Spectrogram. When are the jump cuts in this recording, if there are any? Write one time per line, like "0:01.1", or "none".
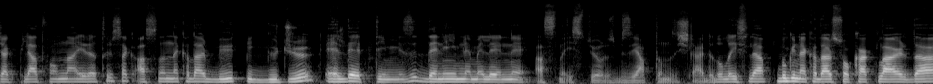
none

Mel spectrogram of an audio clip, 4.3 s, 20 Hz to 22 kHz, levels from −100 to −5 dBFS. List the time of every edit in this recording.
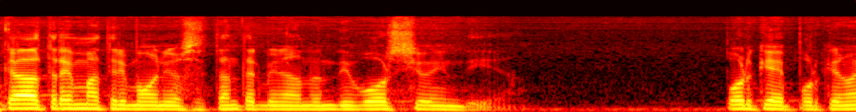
none

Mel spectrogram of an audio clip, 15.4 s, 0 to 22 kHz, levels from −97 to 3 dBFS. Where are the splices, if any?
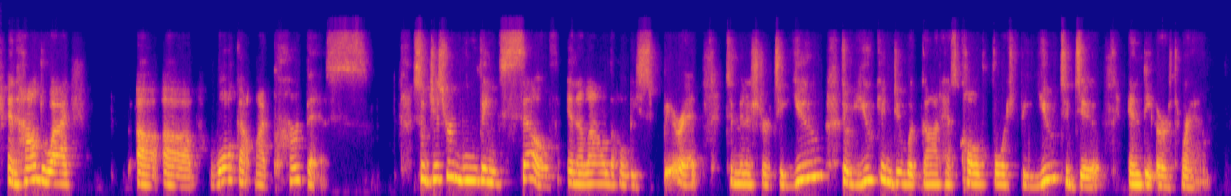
0:05.1
0:10.5

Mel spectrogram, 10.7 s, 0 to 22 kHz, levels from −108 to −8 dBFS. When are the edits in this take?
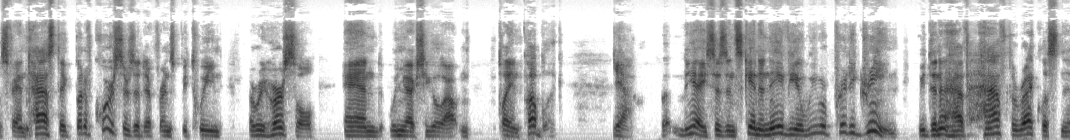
0:09.0

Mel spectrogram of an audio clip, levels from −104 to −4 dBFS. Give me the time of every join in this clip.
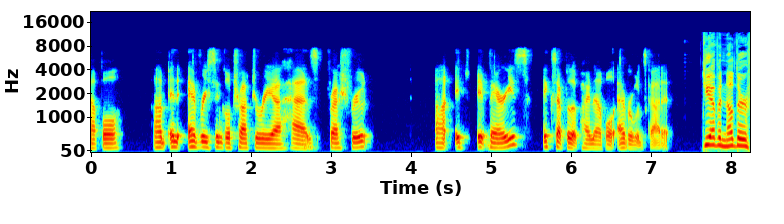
none

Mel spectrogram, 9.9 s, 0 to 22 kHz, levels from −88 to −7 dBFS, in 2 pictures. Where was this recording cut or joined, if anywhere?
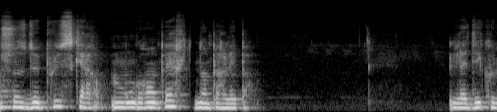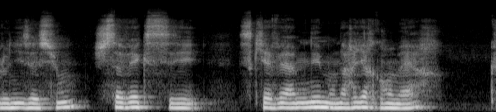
0:01.9
0:05.8

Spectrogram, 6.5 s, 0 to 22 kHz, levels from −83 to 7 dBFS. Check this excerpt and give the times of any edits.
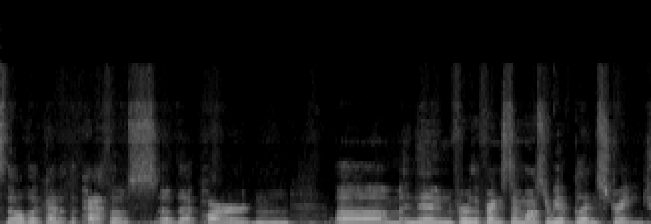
none

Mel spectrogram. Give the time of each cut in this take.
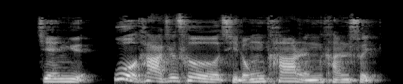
0:01.1

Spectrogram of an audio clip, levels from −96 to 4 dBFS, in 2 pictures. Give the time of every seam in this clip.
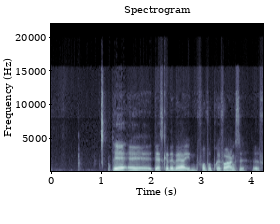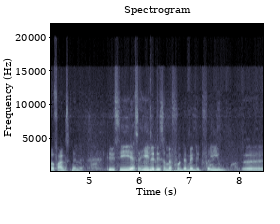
none

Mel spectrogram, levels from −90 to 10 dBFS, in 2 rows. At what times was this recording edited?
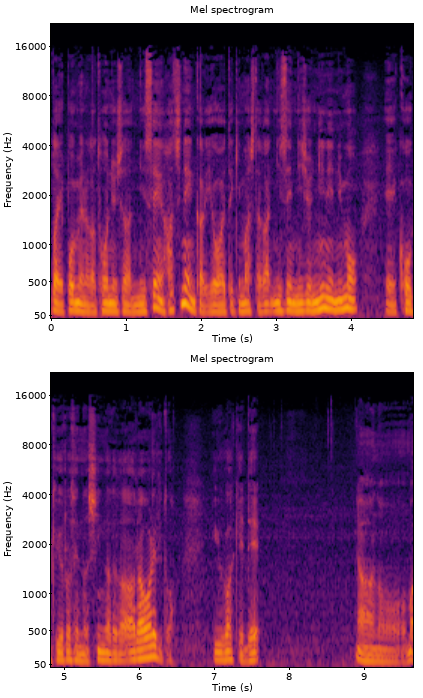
none

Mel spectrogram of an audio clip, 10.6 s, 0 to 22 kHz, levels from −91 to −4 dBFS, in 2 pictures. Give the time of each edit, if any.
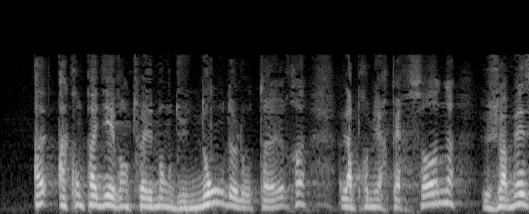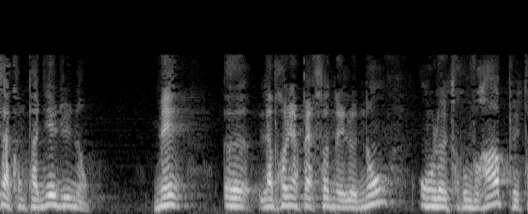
0:03.4

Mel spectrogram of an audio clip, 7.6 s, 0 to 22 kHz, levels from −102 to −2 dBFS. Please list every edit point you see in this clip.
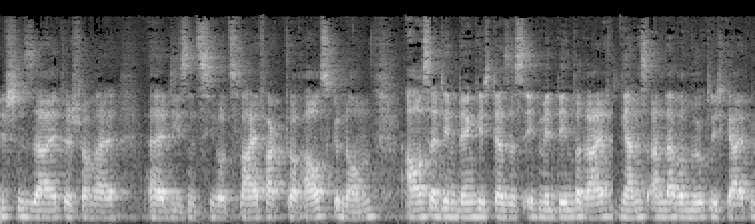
0:04.0
0:06.1

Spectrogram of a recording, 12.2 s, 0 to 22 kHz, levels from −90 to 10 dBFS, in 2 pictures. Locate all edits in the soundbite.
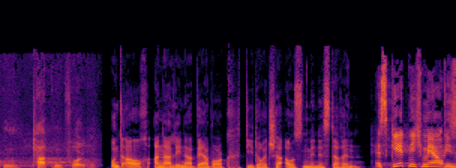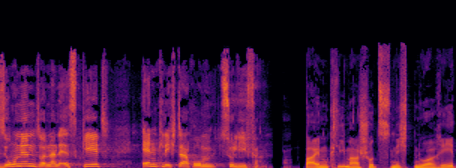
0:05.9
0:10.0

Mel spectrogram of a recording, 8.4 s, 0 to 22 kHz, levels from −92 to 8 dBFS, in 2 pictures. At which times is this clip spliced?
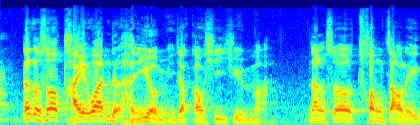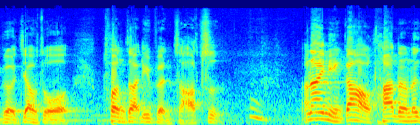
0:07.2

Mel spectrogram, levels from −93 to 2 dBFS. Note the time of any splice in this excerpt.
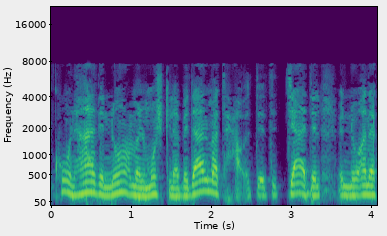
0:02.1

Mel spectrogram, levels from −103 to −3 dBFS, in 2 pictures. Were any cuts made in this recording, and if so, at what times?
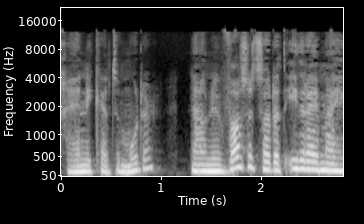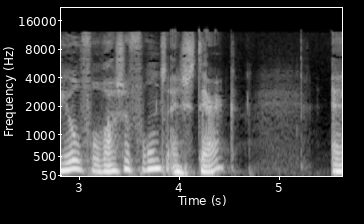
0:01.1

